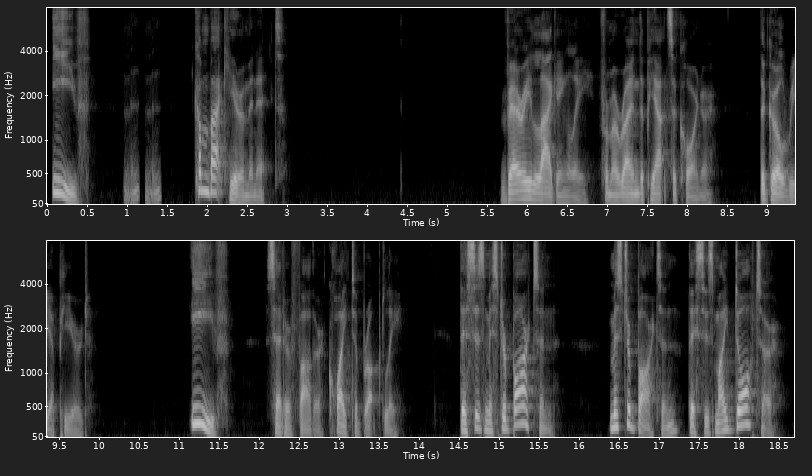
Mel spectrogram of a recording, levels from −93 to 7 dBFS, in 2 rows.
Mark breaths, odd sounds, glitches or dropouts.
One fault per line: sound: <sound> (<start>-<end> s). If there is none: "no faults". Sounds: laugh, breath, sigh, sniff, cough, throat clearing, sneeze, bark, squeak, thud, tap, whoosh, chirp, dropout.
sound: laugh (1.0-1.4 s)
